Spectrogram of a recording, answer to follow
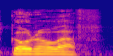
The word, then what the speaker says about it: Gonal-F: So it's Gonal-F. Is that a proper pronunciation? Very Close well enough, done. right? Very well done.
